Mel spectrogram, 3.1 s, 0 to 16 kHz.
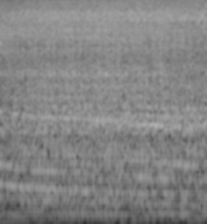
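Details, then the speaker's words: Peugeot TU3JP petrol engine after valve clearance adjustment with a new valve cover gasket: steady, smooth idle with an even hum and no top-end tapping; normal idle. "bahia olha o barulho do motor né parece que é possível bom silencioso bem justinho"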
